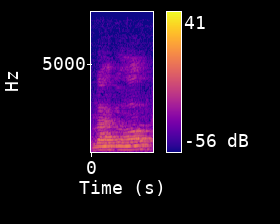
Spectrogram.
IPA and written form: ˈblægɑːd (blackguard)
